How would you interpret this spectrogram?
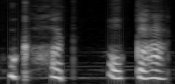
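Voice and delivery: put-on high, thin girl's voice calling on God; a scared child praying aloud; frightened little girl.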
